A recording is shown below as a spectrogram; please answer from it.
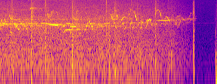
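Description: Small birds chirping and twittering over a steady outdoor background hiss, fading out near the end.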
